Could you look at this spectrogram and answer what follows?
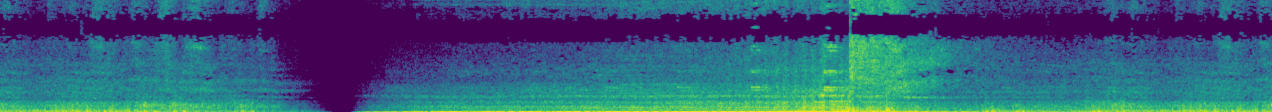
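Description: Florida East Coast Railway Christmas train passing close by: a loud, steady, low diesel-locomotive rumble that builds as the train comes near and is loudest about two-thirds of the way through as the locomotives pass. It then eases off as the lit cars roll by. The sound drops out briefly a few seconds in, at a cut between shots.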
